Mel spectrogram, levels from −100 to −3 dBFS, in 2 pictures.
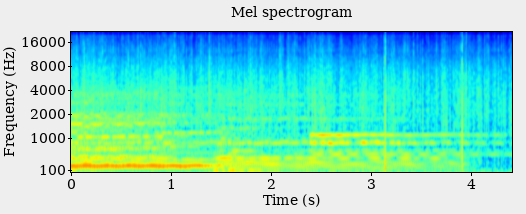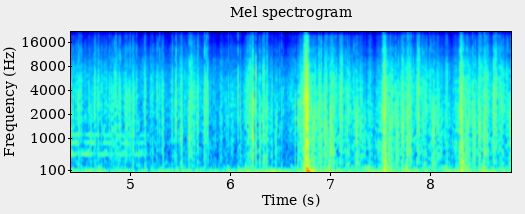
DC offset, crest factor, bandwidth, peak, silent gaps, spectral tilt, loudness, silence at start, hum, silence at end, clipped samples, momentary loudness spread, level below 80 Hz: under 0.1%; 26 dB; over 20 kHz; -10 dBFS; none; -4 dB/octave; -36 LUFS; 0 s; none; 0 s; under 0.1%; 14 LU; -50 dBFS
